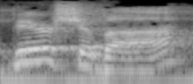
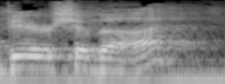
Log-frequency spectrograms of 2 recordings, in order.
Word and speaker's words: Beersheba: This is, as you can see, Beersheba, though it's pronounced a number of different ways, and Hebrews ordinarily would put a V where that last B is.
